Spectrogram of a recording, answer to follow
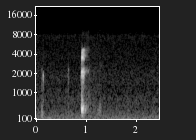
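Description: Near silence: room tone, with one faint, short mouth sound from the speaker about a second in.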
